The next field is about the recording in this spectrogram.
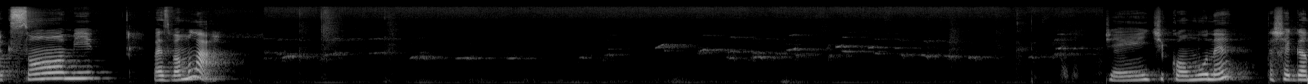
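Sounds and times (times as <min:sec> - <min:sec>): faint birds chirping: 0:02.3 - 0:11.1.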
